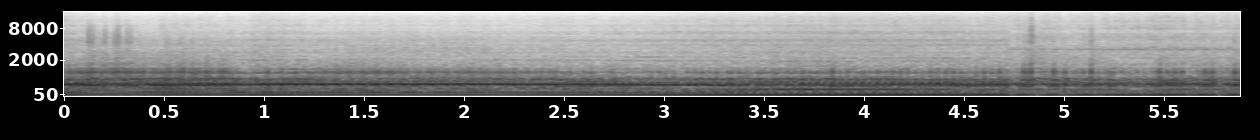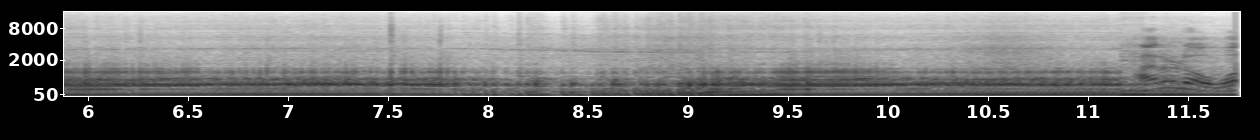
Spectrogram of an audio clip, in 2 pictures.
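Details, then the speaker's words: Subaru STI cold start: rough, surging idle hunting up and down. A vacuum leak was suspected but none was found; the failure was traced to a dead O2/AFR sensor. "you just did a cold start and it sounds like there is a massive vacuum leak in this area"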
